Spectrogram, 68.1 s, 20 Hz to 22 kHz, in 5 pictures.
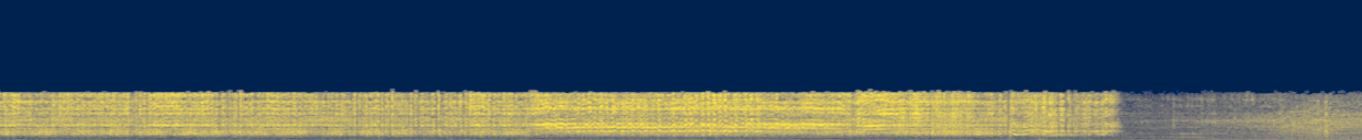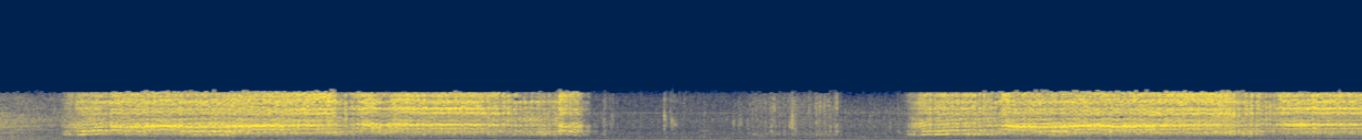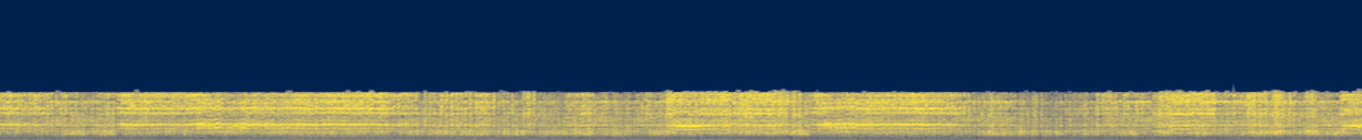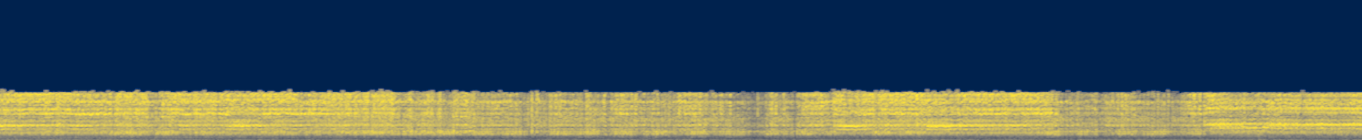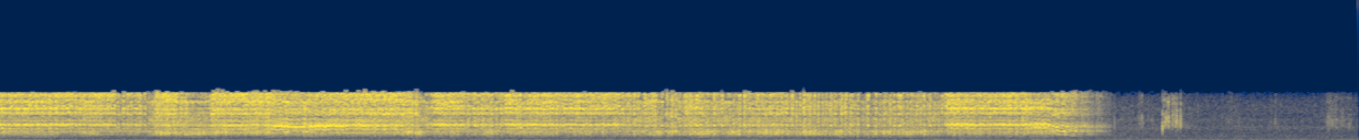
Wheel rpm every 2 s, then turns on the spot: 160, 160, 160, 160, 160, 130, 0, 90, 160, 130, 10, 70, 160, 160, 160, 160, 160, 160, 160, 160, 160, 160, 160, 160, 160, 160, 160, 160, 160, 160, 160, 160, 130, 0.
20-22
